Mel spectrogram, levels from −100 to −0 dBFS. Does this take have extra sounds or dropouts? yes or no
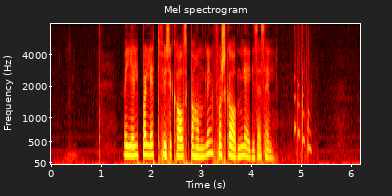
yes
